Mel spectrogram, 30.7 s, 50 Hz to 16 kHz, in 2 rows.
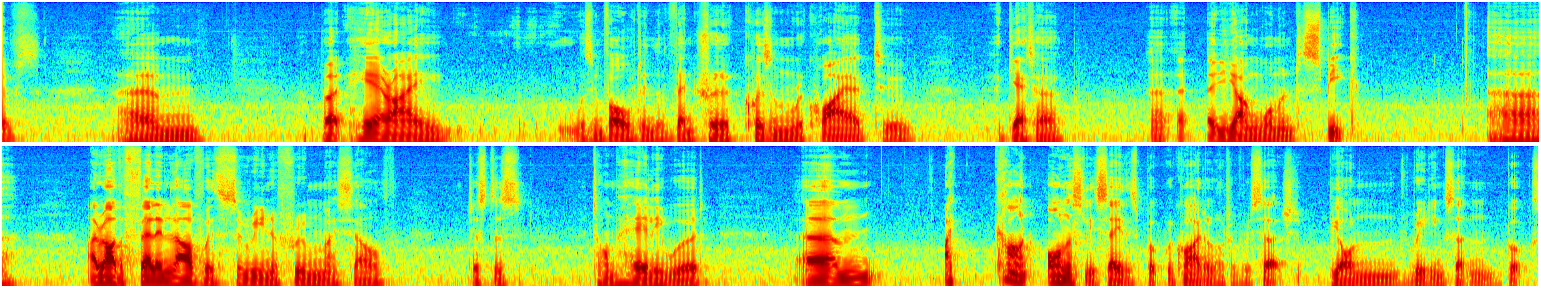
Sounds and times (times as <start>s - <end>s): Speech: 0.0s - 0.4s, 1.1s - 2.0s, 3.0s - 4.6s, 5.6s - 9.2s, 9.9s - 10.7s, 11.5s - 13.6s, 14.6s - 15.6s, 16.2s - 19.3s, 20.0s - 20.6s, 21.2s - 22.4s, 23.3s - 24.2s, 24.8s - 30.7s.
